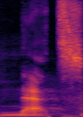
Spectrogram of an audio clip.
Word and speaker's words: NHATS: Actually, the correct pronunciation is NATS.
